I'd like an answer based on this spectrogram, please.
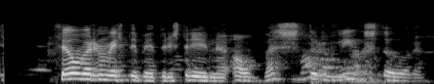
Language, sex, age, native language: Icelandic, other, 18-19, Icelandic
